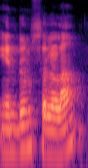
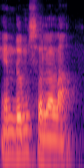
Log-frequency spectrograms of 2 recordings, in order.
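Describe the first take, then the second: The two takes are said the same way.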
